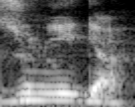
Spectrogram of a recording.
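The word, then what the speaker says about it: Zúñiga: It's the Enye that fucks me up. It's Zuniga. Yeah, something like that. Is it because that's an Enye, not an umlaut, right?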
